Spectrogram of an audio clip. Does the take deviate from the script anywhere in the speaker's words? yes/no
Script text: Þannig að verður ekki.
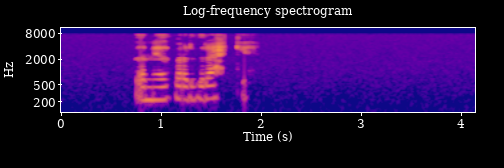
no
